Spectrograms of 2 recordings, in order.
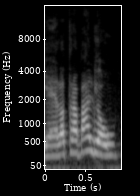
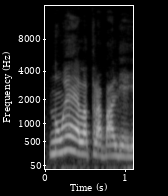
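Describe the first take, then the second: First: Ela trabalhou stressed as the fix; correct form. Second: Ela trabalhei said as the error; wrong form. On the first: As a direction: land on trabalhou as the right answer. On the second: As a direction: quote the mistake ela trabalhei. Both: Shown as a demonstration.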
